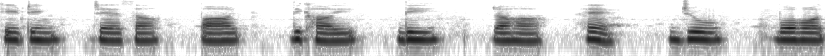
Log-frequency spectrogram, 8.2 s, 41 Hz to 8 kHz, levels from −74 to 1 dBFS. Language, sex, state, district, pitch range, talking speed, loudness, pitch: Hindi, female, Himachal Pradesh, Shimla, 175-195 Hz, 65 wpm, -18 LUFS, 190 Hz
